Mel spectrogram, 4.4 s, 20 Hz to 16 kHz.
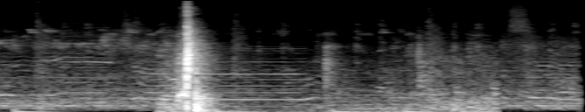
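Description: A single sharp strike about a second and a half in: a TaylorMade P770 forged 7-iron hitting a golf ball off a hitting mat, struck solidly. Background music plays throughout.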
